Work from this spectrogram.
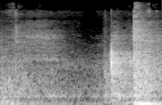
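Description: An interior door in a house, one that reportedly won't close or lock properly, swings and knocks shut with a short muffled thud-and-clatter near the end, after a quiet room tone.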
